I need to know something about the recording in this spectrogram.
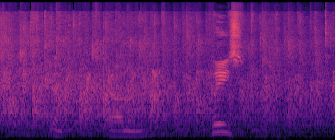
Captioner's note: applause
